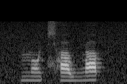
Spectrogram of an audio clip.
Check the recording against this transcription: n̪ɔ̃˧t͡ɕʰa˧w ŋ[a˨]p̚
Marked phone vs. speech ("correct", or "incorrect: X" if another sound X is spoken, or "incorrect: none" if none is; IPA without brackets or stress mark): incorrect: a˦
